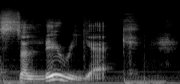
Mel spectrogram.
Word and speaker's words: celeriac: And thank you to my beautiful supporter who kind of spelled out that word so I can pronounce it the correct way. Thank you, honey. It is called Celeriac.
